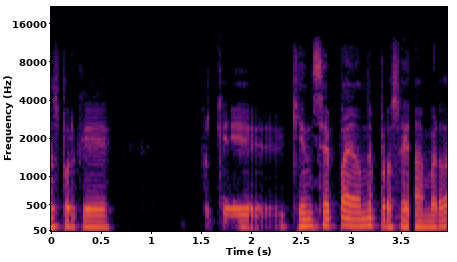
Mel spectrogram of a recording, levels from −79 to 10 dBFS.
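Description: Corrupt frames were concealed twice: the decoder caught damaged AAC data and covered it itself. At 1.96 to 2.13 s and 3.51 to 3.64 s, the speech is covered over 7 and then 5 damaged frames.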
